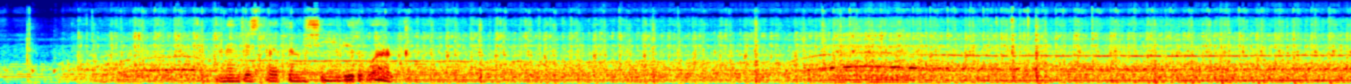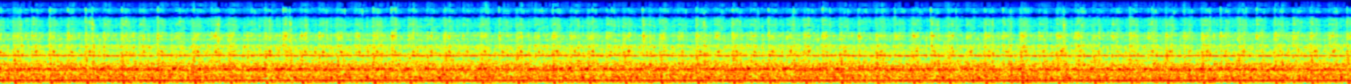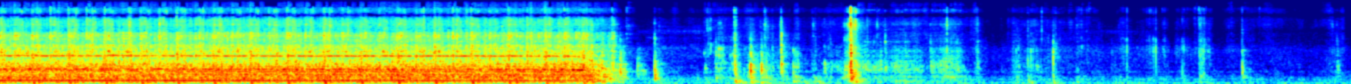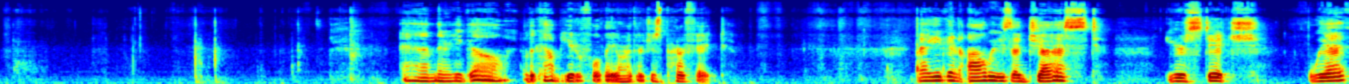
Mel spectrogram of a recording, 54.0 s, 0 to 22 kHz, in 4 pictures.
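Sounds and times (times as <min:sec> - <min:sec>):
sewing machine running: 0:00.0 - 0:33.3.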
